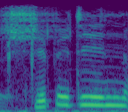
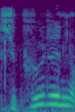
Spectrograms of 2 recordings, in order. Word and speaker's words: Shippuden: When the emphasis is supposed to be on the Puden. Shippuden. Alright, whatever. Okay, well, is it Shippuden or original Naruto?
